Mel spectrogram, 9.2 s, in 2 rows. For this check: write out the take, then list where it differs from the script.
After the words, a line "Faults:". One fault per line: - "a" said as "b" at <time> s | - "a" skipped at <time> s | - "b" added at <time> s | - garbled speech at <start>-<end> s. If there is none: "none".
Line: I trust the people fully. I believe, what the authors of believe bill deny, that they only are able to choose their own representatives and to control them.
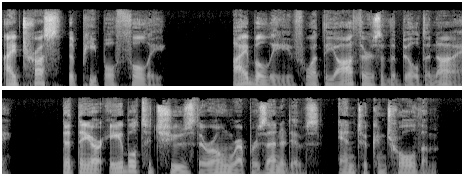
I trust the people fully. I believe, what the authors of the bill deny, that they are able to choose their own representatives and to control them.
Faults:
- "believe" said as "the" at 3.9 s
- "only" skipped at 5.5 s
